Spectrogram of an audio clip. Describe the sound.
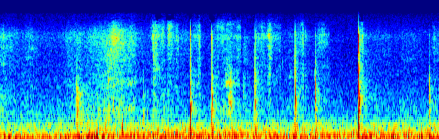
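Handwriting as math is written out: faint scratchy pen strokes broken by several sharp taps, steady and quiet with no talk.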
